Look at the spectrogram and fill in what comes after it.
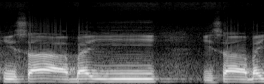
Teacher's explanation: kalau ada an in un tanwin ketemu huruf ya itu dimasukkan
